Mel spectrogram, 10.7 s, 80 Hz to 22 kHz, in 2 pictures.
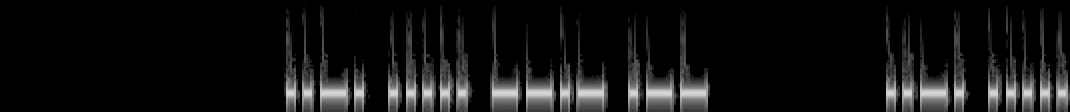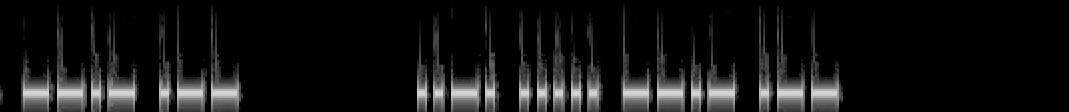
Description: Morse code, heard as a keyed tone, about 27 wpm, 700 Hz. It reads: F5QW F5QW F5QW
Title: DXCC-100 Call Signs - 4 Characters - Repeated 3x - 28wpm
